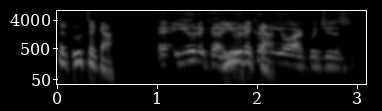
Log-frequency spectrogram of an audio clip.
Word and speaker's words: Utica: Is that how you pronounce it? Utica.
